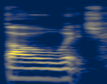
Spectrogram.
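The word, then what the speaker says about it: Dulwich: it's Eastbourne Borough versus Dole witch Hamlet I think is how you say it on Saturday uh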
